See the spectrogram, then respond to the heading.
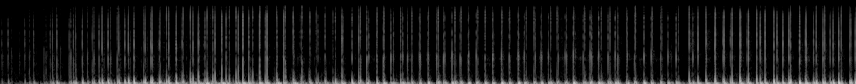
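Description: A paper booklet is tapped rapidly and continuously, giving a steady stream of dull, short, low-pitched taps with almost no ring. The tapping builds in loudness over the first second and then holds at an uneven but constant pace to the end.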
